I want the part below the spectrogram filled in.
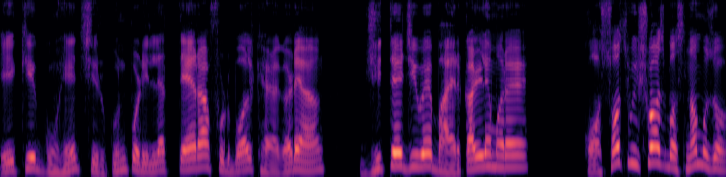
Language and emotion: Goan Konkani, surprised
